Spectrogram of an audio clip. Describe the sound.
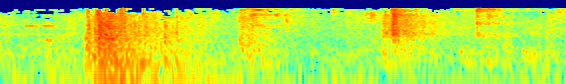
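Two police officers open a jail cell door: a loud heavy clank and slide at the start, then a few quieter knocks and rattles of the metal door.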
